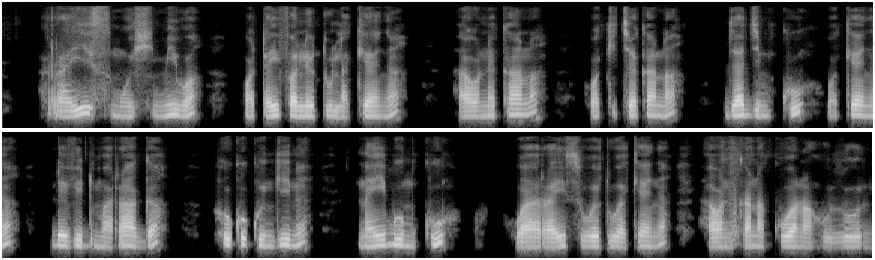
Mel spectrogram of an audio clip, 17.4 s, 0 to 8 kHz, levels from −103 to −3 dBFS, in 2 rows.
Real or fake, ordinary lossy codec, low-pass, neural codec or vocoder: fake; MP3, 64 kbps; 7.2 kHz; autoencoder, 48 kHz, 128 numbers a frame, DAC-VAE, trained on Japanese speech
